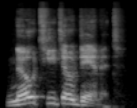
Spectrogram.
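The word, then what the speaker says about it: Antetokounmpo: pronounce giannis's last name it is clearly no Tito Dam it that's how you pronounce it okay no Tito Dam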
